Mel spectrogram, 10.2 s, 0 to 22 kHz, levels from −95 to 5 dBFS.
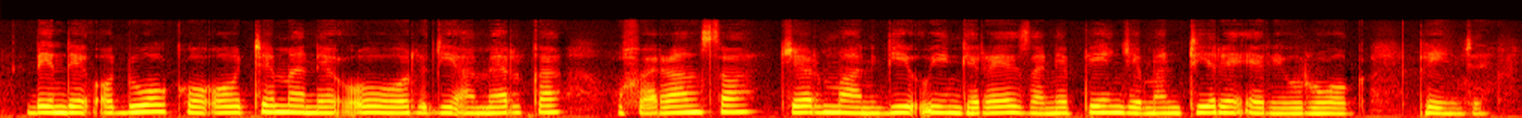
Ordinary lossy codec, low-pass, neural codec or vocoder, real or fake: none; 10.8 kHz; codec, 24 kHz, 1 kbps, SNAC; fake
